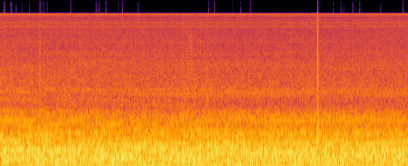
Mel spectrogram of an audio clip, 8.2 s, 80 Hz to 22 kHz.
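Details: Kerosene shop heater started in a roughly 46°F Pennsylvania shop: even, steady rushing roar from burner and fan, no surging, rattles or dropouts; running smoothly, normal.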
